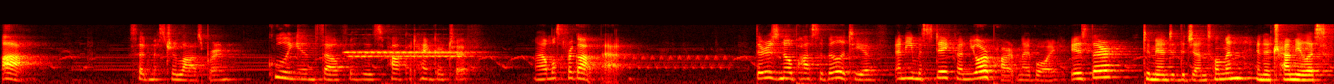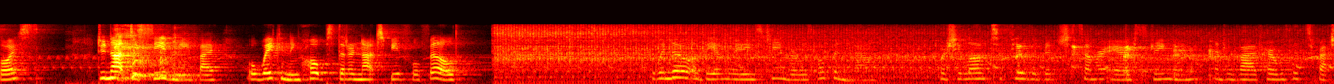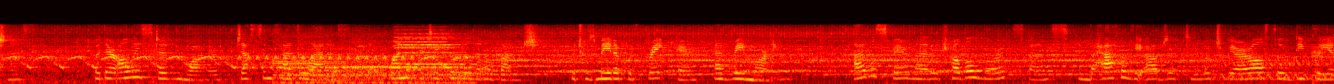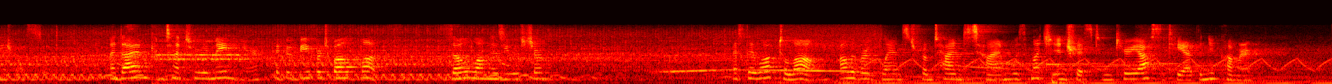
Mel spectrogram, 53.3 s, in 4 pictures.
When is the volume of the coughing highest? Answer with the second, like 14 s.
15 s.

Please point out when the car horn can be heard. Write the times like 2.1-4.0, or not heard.
not heard.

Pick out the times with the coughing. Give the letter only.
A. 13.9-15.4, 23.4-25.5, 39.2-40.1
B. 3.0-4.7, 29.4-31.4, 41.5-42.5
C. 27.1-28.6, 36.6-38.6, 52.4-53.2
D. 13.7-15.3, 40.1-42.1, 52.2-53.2
A.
